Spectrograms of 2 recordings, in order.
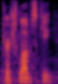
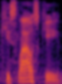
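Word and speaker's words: Kieślowski: actually say to somebody one of my favorite film directors is Kristof klovski because they won't know who that is but if I say Kristoff kislowski they understand that and that's what I would say I would say he directed three colors and he's a brilliant and that's his name so so like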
